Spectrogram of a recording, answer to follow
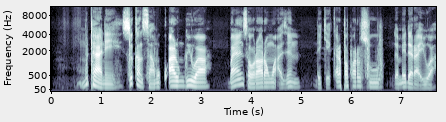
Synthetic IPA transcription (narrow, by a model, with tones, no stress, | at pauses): mʊ˦taː˨neː˦sʊ˦kɐ˨nsaː˨mu˦kʷʼaː˦ɽɪ˦ŋɡʷɪ˦jwaː˦ | baː˦jɐ˦nsɐ˨wɽaː˦ɽɔ˦ŋwa̰˦ʔa̰˨d͡ʒɪ˦n | da˨kʲeː˨kʼɐ˦ɽɸɐ˦ɸɐ˦rsu˨ | ɡɐ˨me˦da˨ɽa̰ː˨jʊ˦waː˦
